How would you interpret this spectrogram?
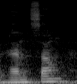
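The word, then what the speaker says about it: handsome: আপনি যদি সুন্দর কথা বলেন, সুন্দরভাবে চলাবে, হ্যান্ডসাম দ্যাট হ্যান্ডসাম দাস, হ্যাঁ, এখানে ডি আবার সাইলেন্ট আছে, হ্যান্ডসাম থাক না, মাইরেন না, হ্যাঁ, স্যান্ডউইচ, এগুলা অনেক কিছু সাইলেন্ট লেটার থাকে।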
